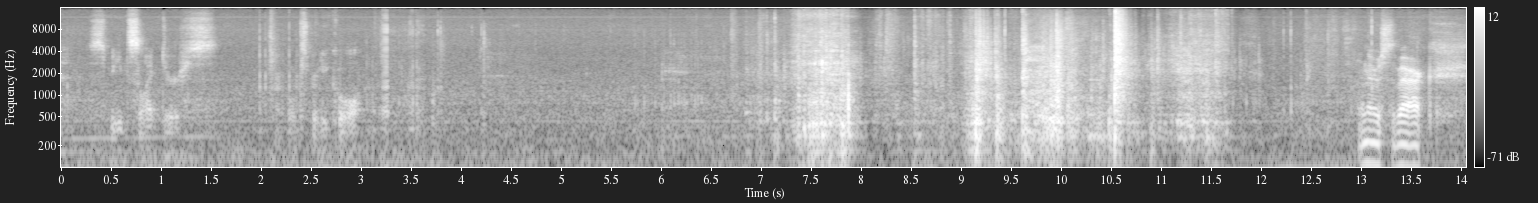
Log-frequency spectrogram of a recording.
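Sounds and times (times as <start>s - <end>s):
box fan scraping and knocking: 6.7s - 12.9s.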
